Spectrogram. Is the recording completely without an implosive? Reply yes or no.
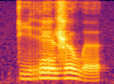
yes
